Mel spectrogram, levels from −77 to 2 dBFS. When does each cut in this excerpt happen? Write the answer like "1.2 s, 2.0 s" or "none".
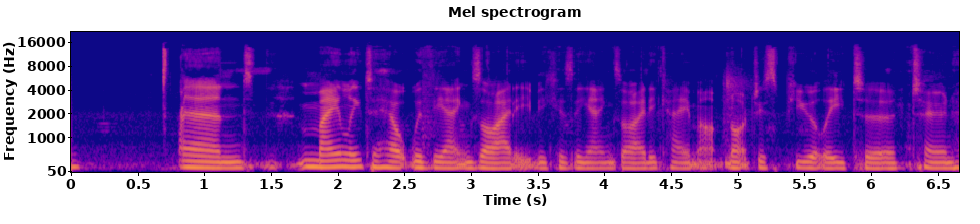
3.8 s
